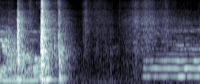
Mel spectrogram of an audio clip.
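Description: A woman's voice finishing a word, a short sharp tap about half a second in, then a steady hummed note starting near the end.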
